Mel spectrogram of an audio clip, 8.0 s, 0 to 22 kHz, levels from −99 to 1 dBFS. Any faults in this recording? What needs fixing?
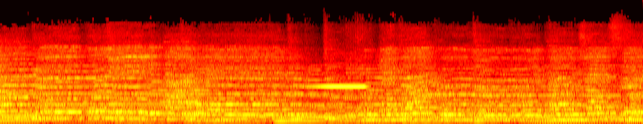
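Loudspeaker feedback squeal, 3.66 to 4.67 s: microphone-to-loudspeaker loop gain exceeds one at 1.2 kHz, so the tone swells over about half a second rather than starting at full level like an interfering whistle. To prevent it, lower the monitor gain, keep the microphone out of the loudspeaker's coverage, or notch 1.2 kHz in the monitor feed.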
